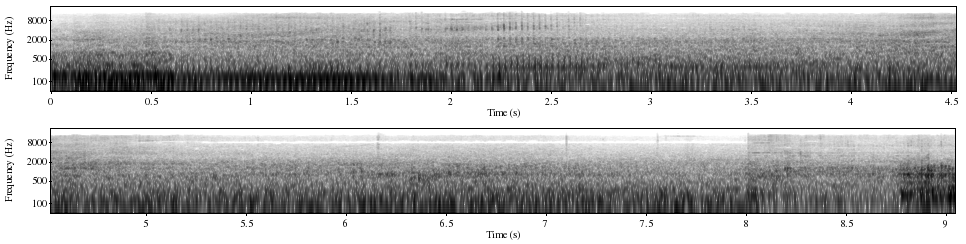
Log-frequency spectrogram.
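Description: Traffic passes on a nearby street.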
